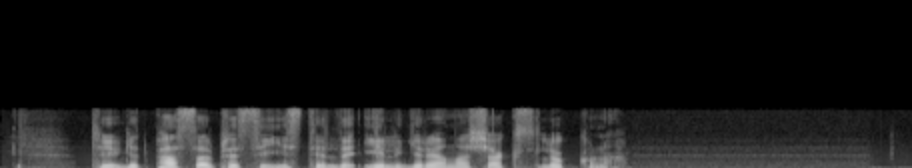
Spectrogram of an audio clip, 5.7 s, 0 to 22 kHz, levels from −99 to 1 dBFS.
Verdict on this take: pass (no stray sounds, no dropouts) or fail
pass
